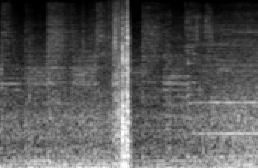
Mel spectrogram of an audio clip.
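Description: A glove box latch clicks open.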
